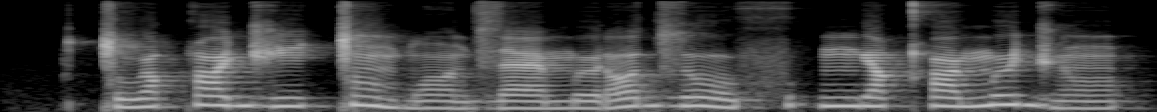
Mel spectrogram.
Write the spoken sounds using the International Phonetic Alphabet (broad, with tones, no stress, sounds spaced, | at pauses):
ǀ u˩˥ q œ˥ d͡ʒ i˧ ǀ õ˥˩ b ɔ̃˩ d͡z æ˩ m ɵ˩ ɾ ɔ˥ d͡z o˥˩ xʷ | ŋ e˧ qʰ ø˧ m ɵ˥ d͡ʒ õ˩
